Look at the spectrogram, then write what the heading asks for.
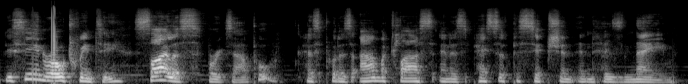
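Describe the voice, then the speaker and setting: A man's voice: medium pitch, expressive, normal speed, slightly rough, faint music behind. New Zealand man running a tabletop game. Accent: New Zealand mixed with North American. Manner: earnest, with frequent ums and restarts. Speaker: dungeon master. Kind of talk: explaining game rules to players. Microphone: voice call microphone.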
